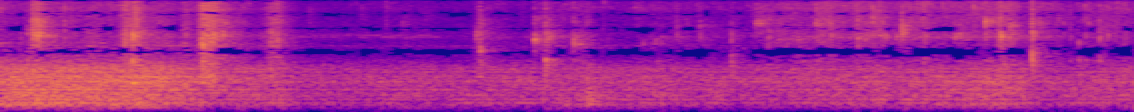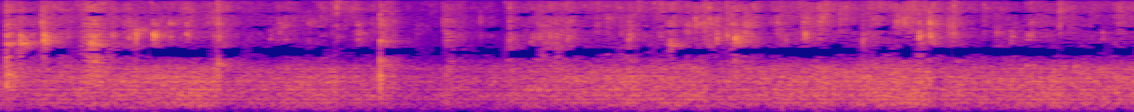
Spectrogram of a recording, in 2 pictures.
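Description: Breaded cheese cutlets sizzling in hot rice bran oil in a steel kadai, with scattered pops and crackles. The sizzle is loudest for the first second or so, drops, then slowly builds again.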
